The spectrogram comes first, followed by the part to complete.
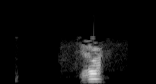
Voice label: Police Dispatch; Paradise Valley Police; Simulcast H- Scottsdale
